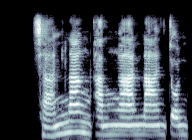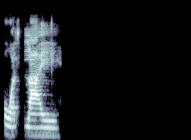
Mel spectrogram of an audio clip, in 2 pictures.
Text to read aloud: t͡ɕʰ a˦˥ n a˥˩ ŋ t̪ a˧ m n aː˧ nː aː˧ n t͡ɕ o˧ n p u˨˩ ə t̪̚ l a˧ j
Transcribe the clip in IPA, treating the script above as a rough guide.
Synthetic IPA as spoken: t͡ɕʰ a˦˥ nː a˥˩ ŋ t̪ʰ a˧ m ŋ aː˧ nː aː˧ n t͡ɕ o˧ n p u˨˩ ə t̪̚ l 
